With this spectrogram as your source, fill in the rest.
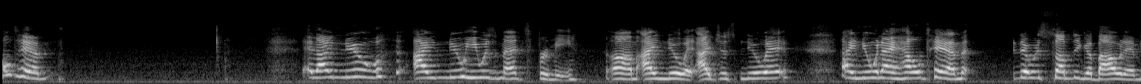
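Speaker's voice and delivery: tearful, close to crying. Recalling the moment they first held him, getting emotional, close to crying. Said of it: "I'm sorry, I don't really cry".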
